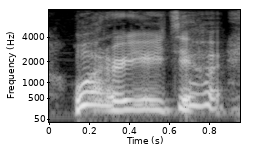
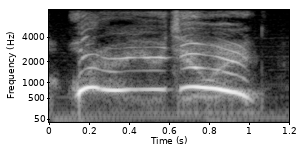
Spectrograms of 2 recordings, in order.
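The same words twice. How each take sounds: First: Said in the usual way. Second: High, loud screaming What are you doing; shocked shout at mom; panicked shout. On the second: Retold or imitated. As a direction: yell at her to stop.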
